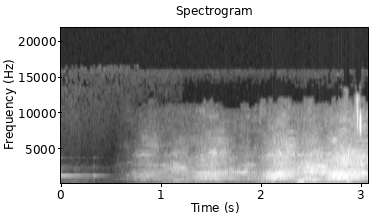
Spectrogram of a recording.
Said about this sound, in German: Was ihr hier hört, ist eine Menge in Arizona, die Donald Trump zuruft: Sperrt ihn ein, sperrt ihn ein.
